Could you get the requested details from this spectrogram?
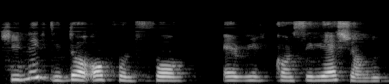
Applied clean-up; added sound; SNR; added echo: neural mask model DeepFilterNet 3.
